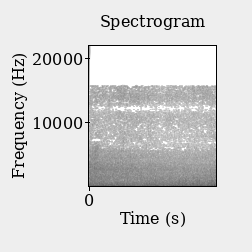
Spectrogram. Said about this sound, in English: The gust swirled around the room, wailing and knocking pictures from the walls, breaking the glass of the light fixtures.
